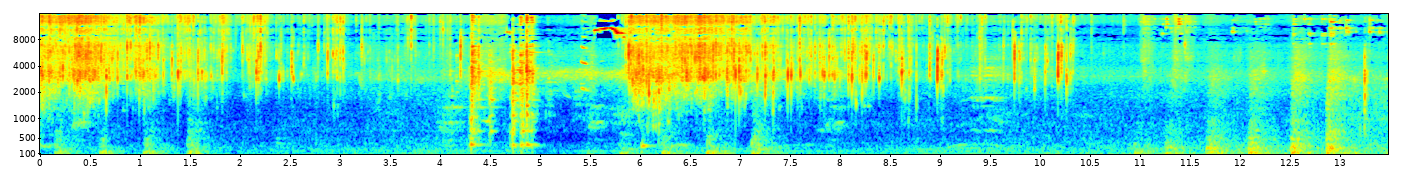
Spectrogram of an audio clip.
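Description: Pots, glasses and bowls are scrubbed and rinsed at a kitchen sink, with running water, splashes and irregular clinks and knocks of dishware close by, rising and falling in bursts.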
